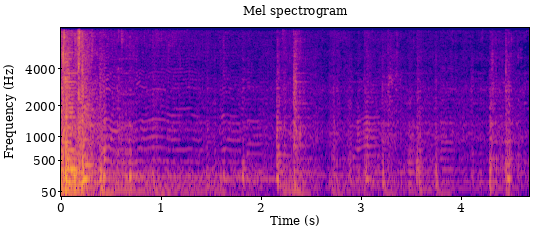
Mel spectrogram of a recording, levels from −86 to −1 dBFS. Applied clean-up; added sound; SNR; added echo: neural mask model RNNoise.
